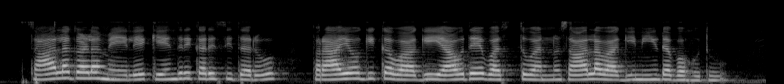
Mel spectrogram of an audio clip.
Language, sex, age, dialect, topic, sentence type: Kannada, female, 25-30, Coastal/Dakshin, banking, statement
